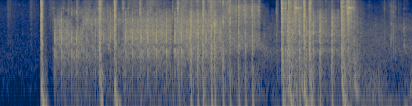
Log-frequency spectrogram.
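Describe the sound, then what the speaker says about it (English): Rapid automatic gunfire from the PUBG PC battle royale game during an esports scrim: loud, close bursts of shots with a brief pause, then a second dense volley. "Nice shots from Whorehouse."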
